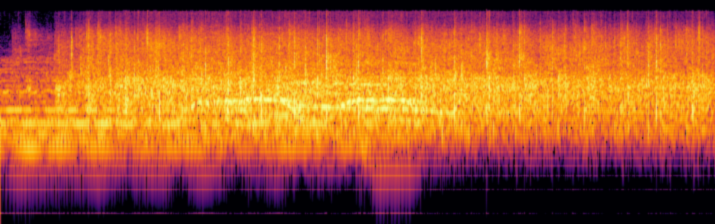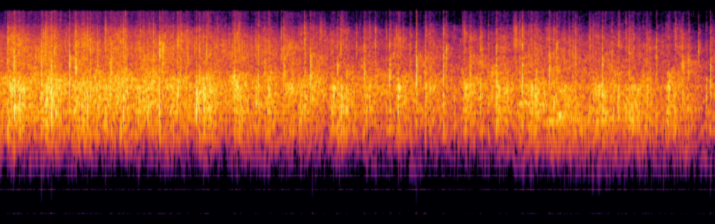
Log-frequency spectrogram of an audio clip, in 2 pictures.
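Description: Audience applauding loudly at the end of a song, as the music's last held chord dies away over the first four seconds.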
